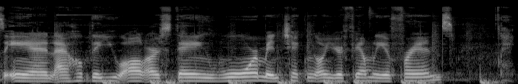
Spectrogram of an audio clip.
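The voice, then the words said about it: Congested, altered voice. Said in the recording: “As you can probably hear, my voice is a little different... seasonal allergies and sinuses draining”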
